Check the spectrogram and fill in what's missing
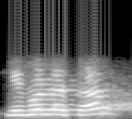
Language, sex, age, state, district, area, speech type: Hindi, female, 45-60, Bihar, Begusarai, rural, conversation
